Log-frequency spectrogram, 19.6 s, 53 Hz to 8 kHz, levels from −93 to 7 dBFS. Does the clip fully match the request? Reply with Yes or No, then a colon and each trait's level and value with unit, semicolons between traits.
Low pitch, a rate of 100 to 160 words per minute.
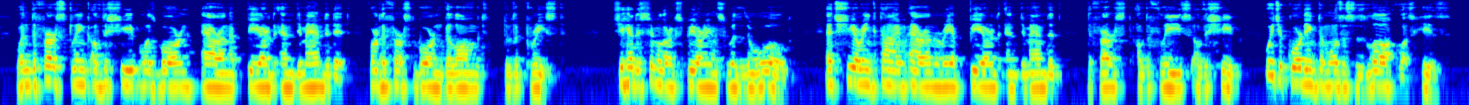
Yes: low, 125 Hz; average, 155 wpm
